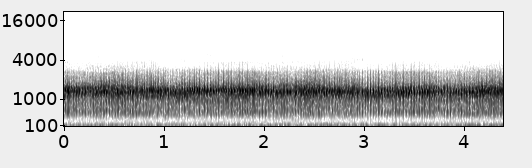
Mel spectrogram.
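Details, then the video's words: Steady nocturnal chorus of Mexican frogs and toads, a seamless droning trill of many callers, uniform in pitch and volume from start to finish. "Mexican Frogs & Toads Sounds"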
